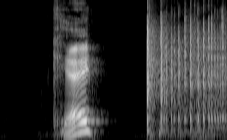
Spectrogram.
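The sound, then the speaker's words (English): A short vocal exclamation, then a loose clatter of dice tumbling and rattling across a hard surface in quick, irregular clicks, fairly loud, as the lowest die is re-rolled. “And re-roll that lowest dice.”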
